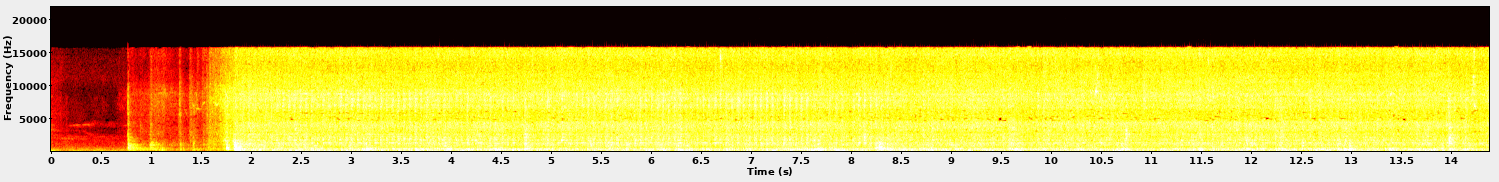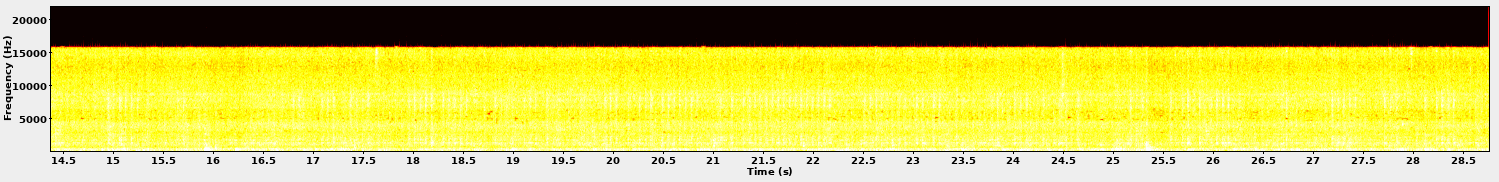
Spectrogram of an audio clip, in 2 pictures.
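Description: Wood-chip conveyor system switching on about two seconds in, then running steadily: a continuous hissing, rushing noise of wood chips being conveyed and pouring into the storage bunker.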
